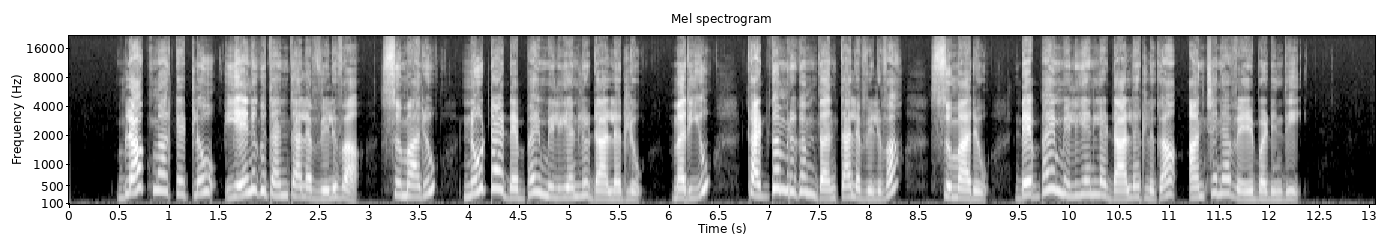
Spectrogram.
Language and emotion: Telugu, neutral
